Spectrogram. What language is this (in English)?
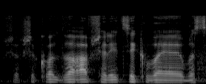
Hebrew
